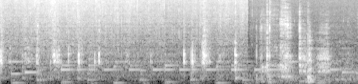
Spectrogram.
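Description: Minced pork, onion and chili powder sizzling in oil in a frying pan while being stirred and scraped with a wooden spatula. The sizzle drops sharply near the end, leaving clicks and scrapes of a spoon and chopsticks in the pan.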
